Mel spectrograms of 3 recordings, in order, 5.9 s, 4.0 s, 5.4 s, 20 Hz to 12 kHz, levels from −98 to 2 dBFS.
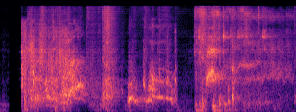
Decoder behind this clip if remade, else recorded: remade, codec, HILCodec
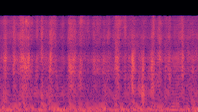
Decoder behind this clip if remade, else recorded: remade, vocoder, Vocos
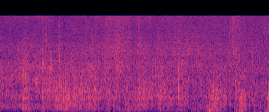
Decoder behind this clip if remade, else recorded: remade, vocoder, BigVGAN v2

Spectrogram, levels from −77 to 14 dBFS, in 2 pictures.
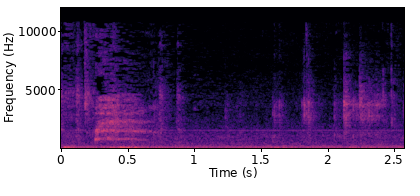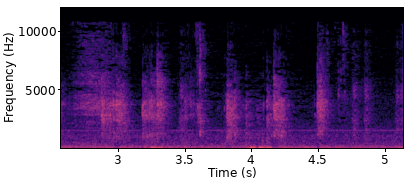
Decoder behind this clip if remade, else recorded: recorded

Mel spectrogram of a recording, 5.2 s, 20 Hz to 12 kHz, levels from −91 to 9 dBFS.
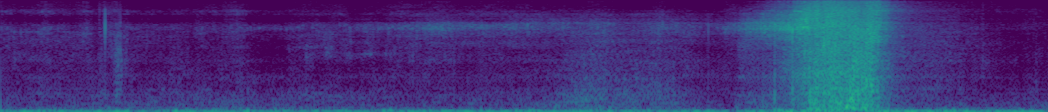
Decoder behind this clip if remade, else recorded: remade, codec, SNAC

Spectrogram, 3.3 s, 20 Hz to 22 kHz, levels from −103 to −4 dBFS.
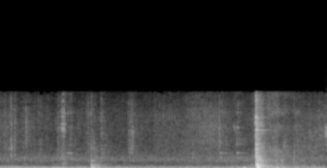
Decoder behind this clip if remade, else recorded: recorded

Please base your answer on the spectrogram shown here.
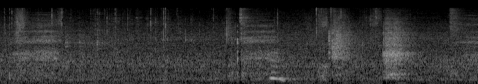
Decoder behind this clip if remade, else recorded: recorded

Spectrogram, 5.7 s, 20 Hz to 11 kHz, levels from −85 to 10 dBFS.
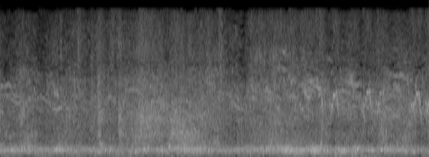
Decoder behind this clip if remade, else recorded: remade, vocoder, Vocos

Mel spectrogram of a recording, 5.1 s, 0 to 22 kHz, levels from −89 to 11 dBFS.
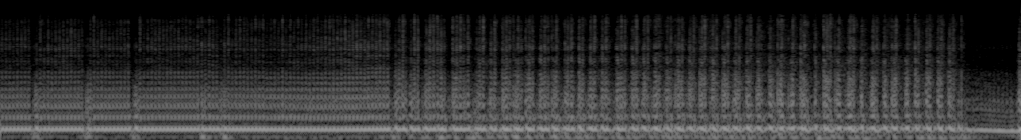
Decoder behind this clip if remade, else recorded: recorded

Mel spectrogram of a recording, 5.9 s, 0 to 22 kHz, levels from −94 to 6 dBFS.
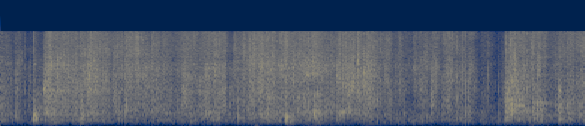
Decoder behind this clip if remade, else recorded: remade, codec, SNAC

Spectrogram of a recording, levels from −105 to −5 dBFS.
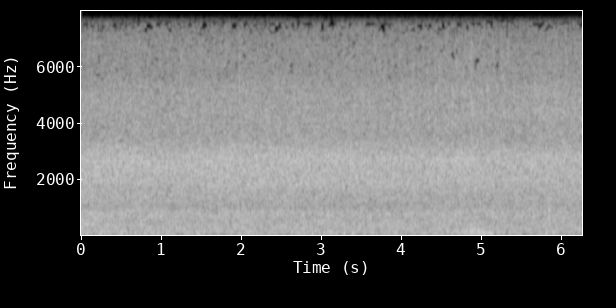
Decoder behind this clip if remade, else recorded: recorded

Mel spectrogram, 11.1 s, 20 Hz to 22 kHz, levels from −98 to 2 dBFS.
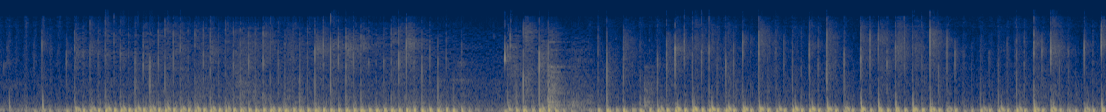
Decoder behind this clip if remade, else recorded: recorded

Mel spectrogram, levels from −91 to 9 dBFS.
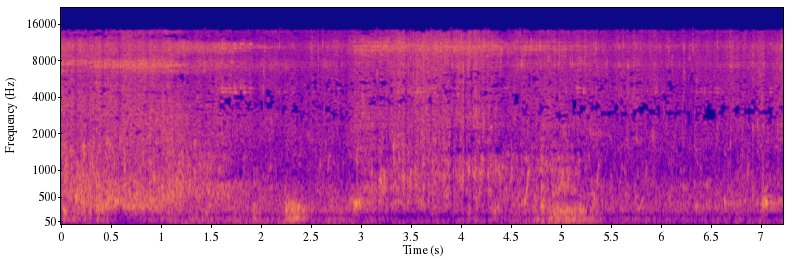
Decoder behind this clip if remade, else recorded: remade, vocoder, BigVGAN v2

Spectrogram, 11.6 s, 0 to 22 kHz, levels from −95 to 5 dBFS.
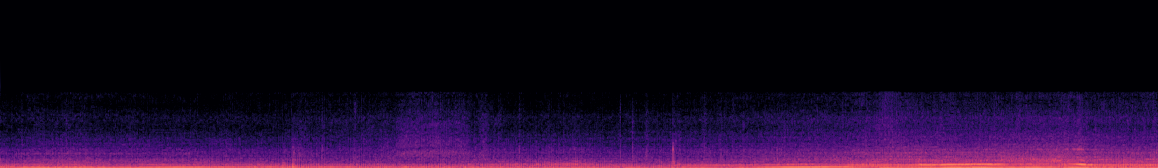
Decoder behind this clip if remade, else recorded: remade, vocoder, WaveNeXt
